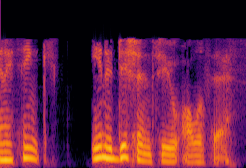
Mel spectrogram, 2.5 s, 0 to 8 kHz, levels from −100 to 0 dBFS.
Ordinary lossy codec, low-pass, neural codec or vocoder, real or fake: AAC, 16 kbps; 7.2 kHz; none; real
